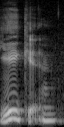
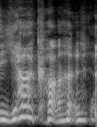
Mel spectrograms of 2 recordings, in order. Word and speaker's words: Yacon: It's basically spelled bacon without the B, so it looks like Yakin, but it's Yacon.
